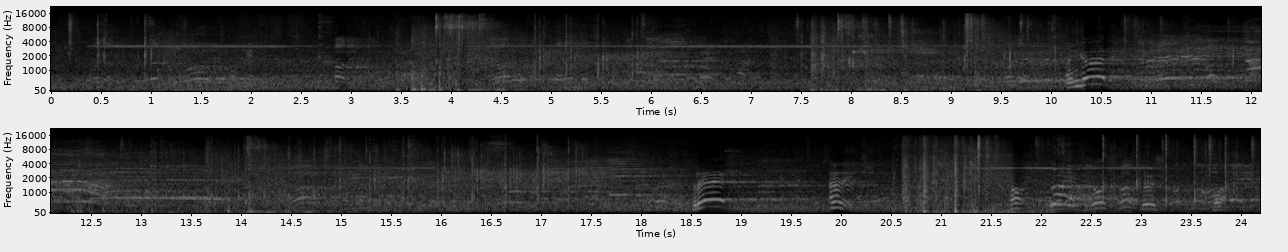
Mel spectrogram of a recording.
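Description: Fencers' shoes squeaking on the piste in a large sports hall: short chirping squeaks once about ten seconds in, again near nineteen seconds, then several in quick succession near the end as the fencers take guard and start to move. Indistinct voices carry in the hall throughout.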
